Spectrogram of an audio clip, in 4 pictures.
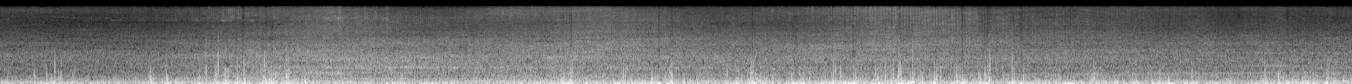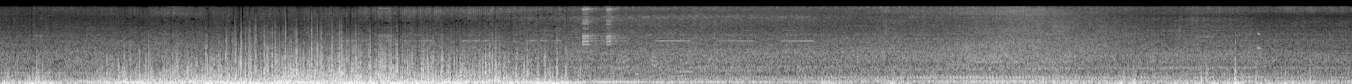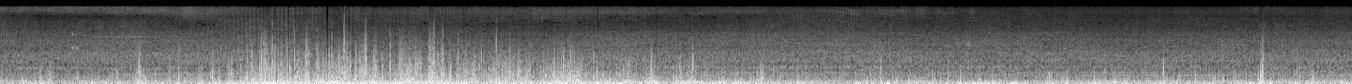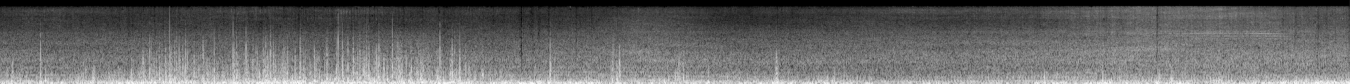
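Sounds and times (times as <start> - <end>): motorbike engine rumble: 0.0 - 54.0
street traffic: 0.0 - 54.0
wind buffeting microphone: 0.0 - 54.0.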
